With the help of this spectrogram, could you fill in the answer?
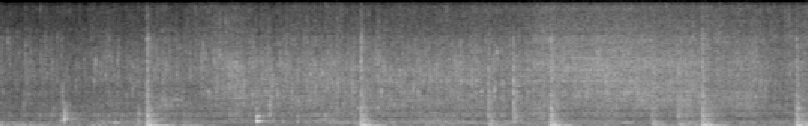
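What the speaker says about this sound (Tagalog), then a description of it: "Stir fry lang dito sa oil. May oil na yan, yung kawali." Hotdog pieces stir-frying in oil in a wok for sweet Filipino spaghetti, a steady close sizzle broken by repeated sharp scraping clacks of a spatula against the pan.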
